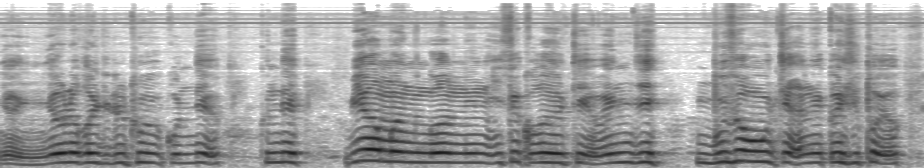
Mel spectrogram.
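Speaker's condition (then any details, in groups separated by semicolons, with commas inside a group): Brain lesion disability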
